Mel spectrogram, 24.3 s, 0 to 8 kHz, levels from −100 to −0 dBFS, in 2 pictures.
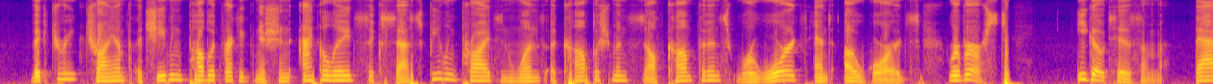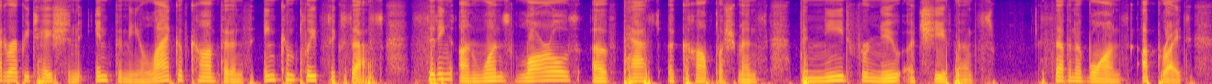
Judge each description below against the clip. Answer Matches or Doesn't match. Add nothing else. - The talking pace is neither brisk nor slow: Doesn't match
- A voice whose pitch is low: Matches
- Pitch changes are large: Matches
